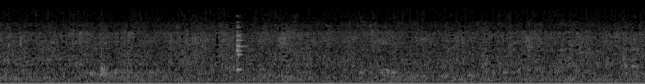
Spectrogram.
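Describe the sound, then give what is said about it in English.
SoCo, a whiskey-based liqueur, pours from a freshly opened bottle in a steady, hissing trickle that holds even for several seconds, broken once by a single brief clink partway through. No one speaks. “And you can smell the citrus and the sweetness of it just pouring it out of the bottle.”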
